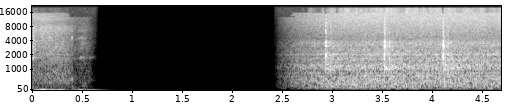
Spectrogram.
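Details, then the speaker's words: VEVOR 5 kW diesel heater running in a garage: soft, even ticks about twice a second over a steady fan rush from its inline fuel pump, which normally ticks faster as the heat is turned up. Normal pump ticking. "So yeah there's some kind of inline pump and you know you'll notice that the cadence of that inline pump will increase you know with each pump it sends more diesel fuel through the system."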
